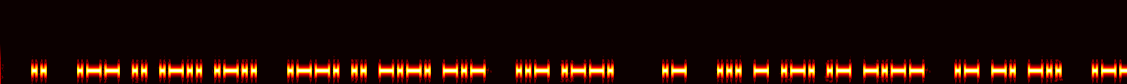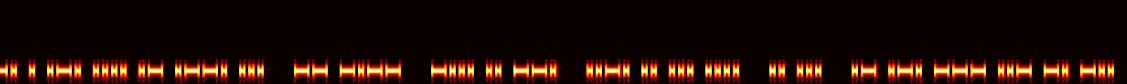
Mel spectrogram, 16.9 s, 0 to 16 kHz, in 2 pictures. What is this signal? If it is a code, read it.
Morse code, heard as a keyed tone, about 35 wpm, 600 Hz. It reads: I WILL PICK UP A STRAY AND PERHAPS MY BIG FISH IS AROUND
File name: the old man and the sea / the old man and the sea 1 35wpm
